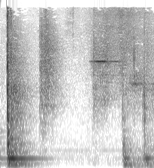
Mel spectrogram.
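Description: A door slams with a loud, heavy thud and a brief low rumble, followed about a second later by two softer knocking bumps. No one speaks.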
